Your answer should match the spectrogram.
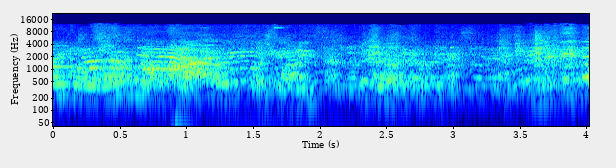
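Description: Indistinct voices talking in the background, a murmur of chatter with no clear words.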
